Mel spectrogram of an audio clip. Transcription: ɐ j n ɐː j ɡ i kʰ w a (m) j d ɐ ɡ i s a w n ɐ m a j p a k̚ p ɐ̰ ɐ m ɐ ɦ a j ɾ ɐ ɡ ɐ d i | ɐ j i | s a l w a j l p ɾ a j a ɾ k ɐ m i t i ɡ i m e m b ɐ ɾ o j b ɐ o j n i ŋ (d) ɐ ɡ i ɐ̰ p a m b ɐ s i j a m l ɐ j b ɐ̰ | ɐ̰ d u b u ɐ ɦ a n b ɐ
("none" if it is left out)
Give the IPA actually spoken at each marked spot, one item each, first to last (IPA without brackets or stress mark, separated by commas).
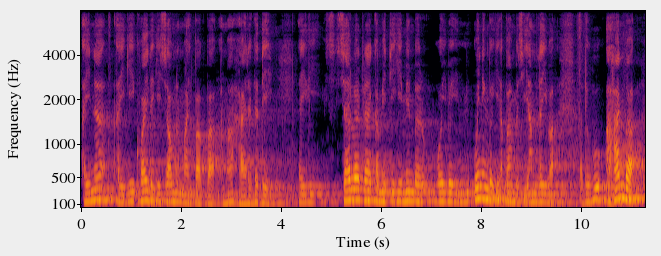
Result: none, b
